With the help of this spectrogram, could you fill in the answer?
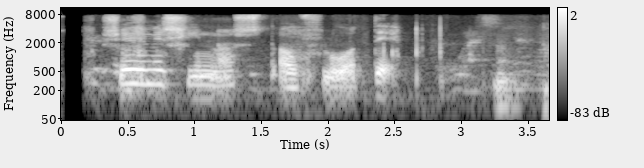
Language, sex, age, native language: Icelandic, male, 9, Icelandic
